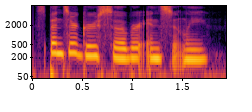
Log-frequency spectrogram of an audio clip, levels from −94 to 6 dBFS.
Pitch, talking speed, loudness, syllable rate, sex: 210 Hz, 125 wpm, -17 LUFS, 4.7 syllables/s, female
